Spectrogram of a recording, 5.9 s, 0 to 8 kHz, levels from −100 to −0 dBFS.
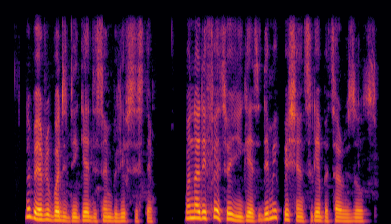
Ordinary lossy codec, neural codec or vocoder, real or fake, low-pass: none; none; real; 7.2 kHz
